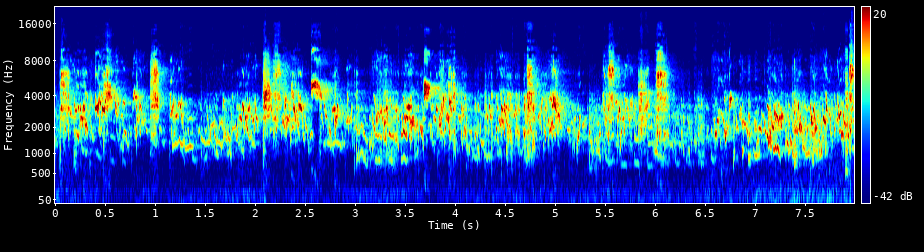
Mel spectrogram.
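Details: Pet budgerigars chirping continuously in a dense overlapping chatter of rapid warbled and squawky notes, mostly high-pitched, with no pause across the stretch.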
